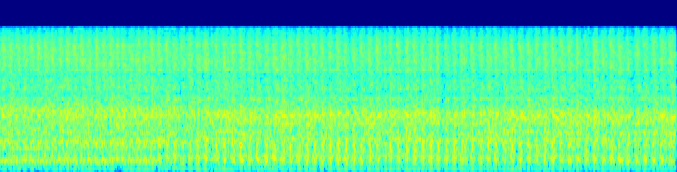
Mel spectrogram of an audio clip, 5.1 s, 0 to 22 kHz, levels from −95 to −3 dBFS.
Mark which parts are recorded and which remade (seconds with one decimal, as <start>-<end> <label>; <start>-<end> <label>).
0.0-2.9 remade; 2.9-3.5 recorded; 3.5-5.1 remade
